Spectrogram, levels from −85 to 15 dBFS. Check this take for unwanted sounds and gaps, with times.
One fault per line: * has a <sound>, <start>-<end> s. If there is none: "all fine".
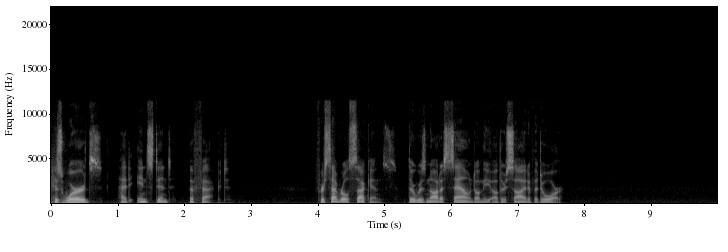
all fine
